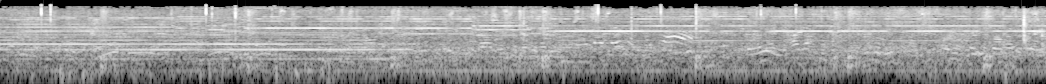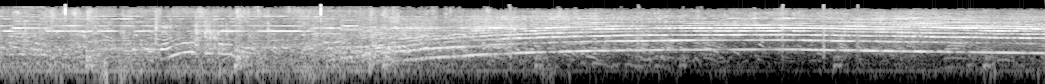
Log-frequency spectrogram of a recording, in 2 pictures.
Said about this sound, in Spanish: Ya que estamos hablando de fiestas de Burela, un poquito de sonido también de las fiestas de Burela con las sirenas de los barcos en medio de la procesión de la Virgen del Carmen. Esto forma parte de un vídeo de la procesión marítima de Burela.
